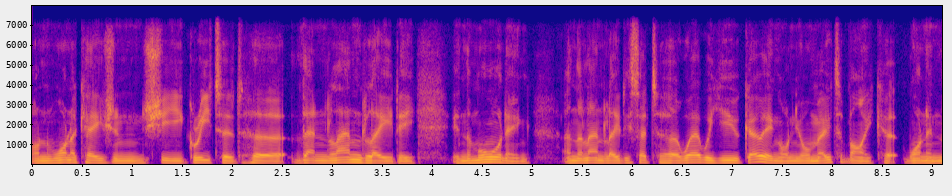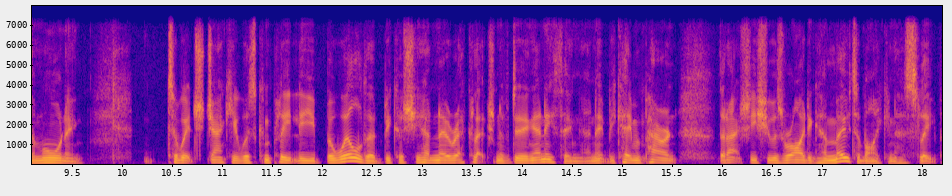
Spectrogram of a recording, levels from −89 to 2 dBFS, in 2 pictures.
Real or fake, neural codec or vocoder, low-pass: real; none; 7.2 kHz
